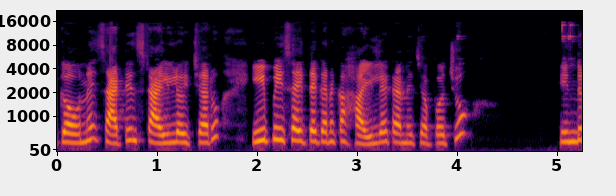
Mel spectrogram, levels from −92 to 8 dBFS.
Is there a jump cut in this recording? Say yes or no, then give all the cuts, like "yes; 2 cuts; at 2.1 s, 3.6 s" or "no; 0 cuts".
no; 0 cuts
